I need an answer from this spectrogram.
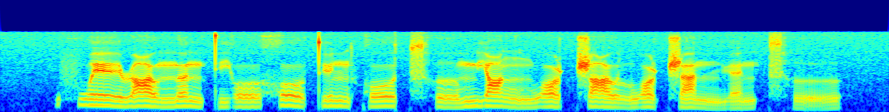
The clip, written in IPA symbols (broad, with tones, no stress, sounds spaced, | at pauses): f w e˥˧ ɪ̯ ɻ ɑ˥˧ ʊ̯ n̪ ə˥˩ n t̪ j o˧˥ ʊ̯ x o˥˧ ʊ̯ t̪ y˥˩ n k o˥ ʊ̯ t͡sʰ ɹ̩˧˥ m j ɑ˥˧ ŋ n̪ w ɔ˥˧ ʈ͡ʂ ɑ˥˧ ʊ̯ l w ɔ˥˧ ʈ͡ʂ a˥˩ n n̪ ɥ ɛ˧˥ n t͡sʰ ɹ̩˨˩˦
